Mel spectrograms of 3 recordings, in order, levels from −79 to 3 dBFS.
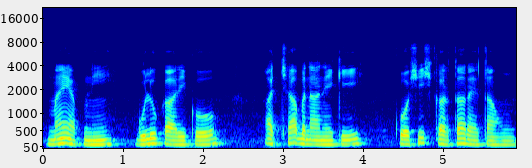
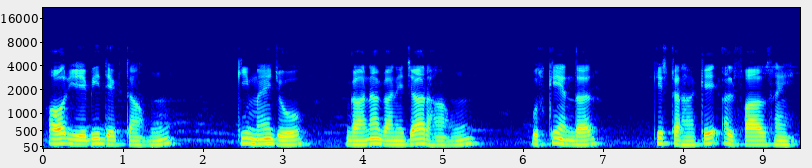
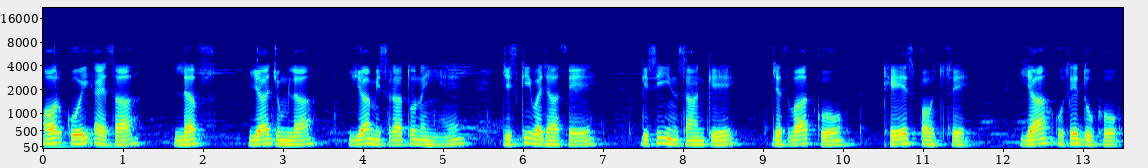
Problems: background sounds at intervals, background conversations at intervals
